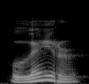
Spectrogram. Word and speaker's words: later: 이번 표현은 later, later, later 이라고 발음하시면 되겠고요. 이때 t는 연음에 의해서 트가 아니라 르 그래서 later 라고 발음하시면 좋겠습니다.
